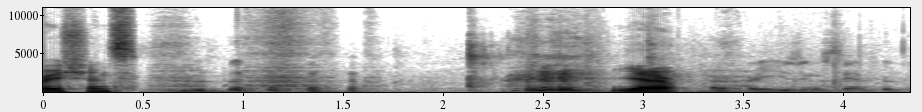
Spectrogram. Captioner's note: laugh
